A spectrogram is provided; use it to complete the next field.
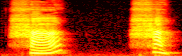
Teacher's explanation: the sound of ha comes from the middle part of throat we don't say it as the english sound ha as in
